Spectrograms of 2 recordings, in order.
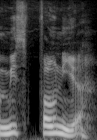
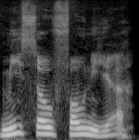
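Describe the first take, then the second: First: The O sound is swallowed as the voice hitches. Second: The O sound is clearly and fully pronounced. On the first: "there was an O in there somewhere, but my voice hitched" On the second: "I articulated it clearly, the O"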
